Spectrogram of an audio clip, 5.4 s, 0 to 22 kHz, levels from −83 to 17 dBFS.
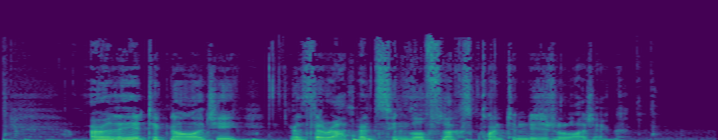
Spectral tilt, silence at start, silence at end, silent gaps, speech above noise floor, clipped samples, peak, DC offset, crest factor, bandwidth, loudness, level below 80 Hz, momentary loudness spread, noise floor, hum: -6 dB/octave; 0.05 s; 0.75 s; none; 35 dB; under 0.1%; -2 dBFS; under 0.1%; 20 dB; 16.5 kHz; -21 LUFS; -46 dBFS; 12 LU; -55 dBFS; none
